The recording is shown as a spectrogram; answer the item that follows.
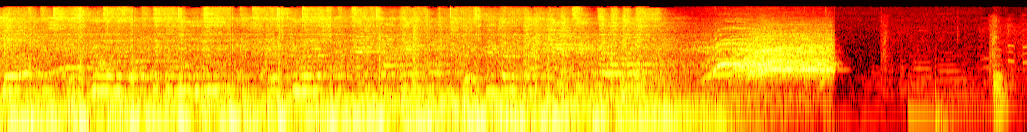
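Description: Live concert recording of a pop song: a female singer over a heavy bass beat. Near the end the beat drops out, leaving higher voices for a couple of seconds. The sound then cuts off suddenly, about ten and a half seconds in.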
